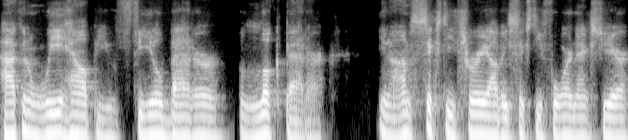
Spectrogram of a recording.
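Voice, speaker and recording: Speaking at a fairly slow pace, a man has a medium pitch and a dark, mellow, somewhat breathy tone. His intonation stays monotone and flat. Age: 60s. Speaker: PhD scientist. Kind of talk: interview.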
